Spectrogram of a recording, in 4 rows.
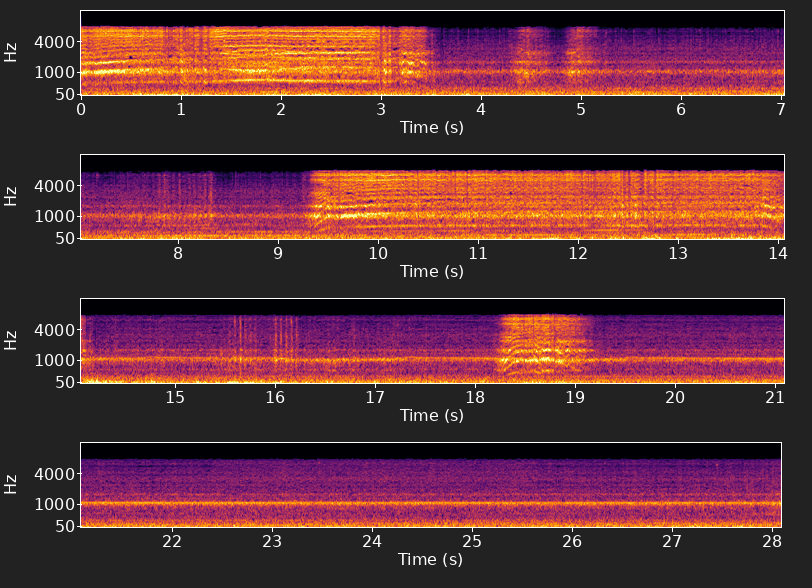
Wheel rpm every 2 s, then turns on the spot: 140, 100, 10, 10, 40, 160, 150, 20, 20, 30, 0, 0, 0, 0.
4-8 14-16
